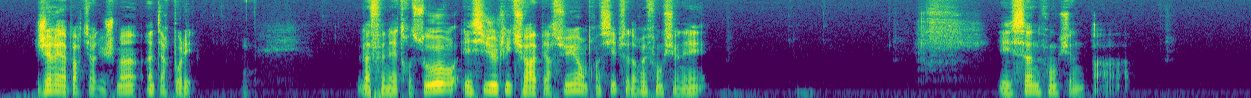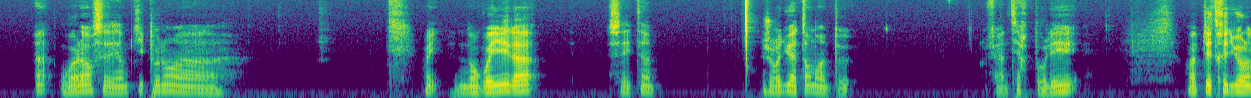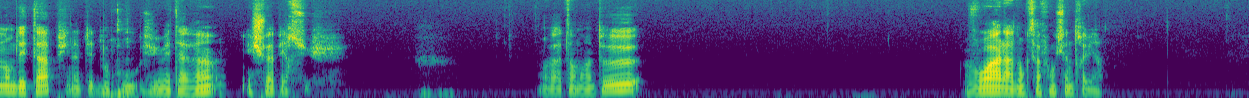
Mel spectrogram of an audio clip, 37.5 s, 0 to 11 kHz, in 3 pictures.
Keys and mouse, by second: 2.1 click, 3.2-4.1 drag, 5.1 click, 7.9-8.4 drag, 11.6 click, 13.2 click, 15.0 click, 19.8 click, 22.5 click, 23.6 click, 25.1 click, 26.0 KP_2, 26.2 KP_0, 27.8 click, 30.1 click, 35.9-37.5 drag.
